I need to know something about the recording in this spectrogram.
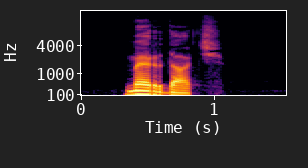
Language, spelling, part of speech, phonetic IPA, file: Polish, merdać, verb, [ˈmɛrdat͡ɕ], Pl-merdać.ogg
